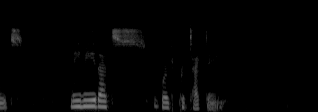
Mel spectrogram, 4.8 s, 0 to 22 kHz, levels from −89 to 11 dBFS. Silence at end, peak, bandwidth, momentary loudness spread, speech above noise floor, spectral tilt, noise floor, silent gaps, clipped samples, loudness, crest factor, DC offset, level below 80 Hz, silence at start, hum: 1.45 s; -32 dBFS; 9 kHz; 18 LU; over 41 dB; -4.5 dB/octave; under -90 dBFS; none; under 0.1%; -50 LUFS; 20 dB; under 0.1%; under -90 dBFS; 0 s; none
